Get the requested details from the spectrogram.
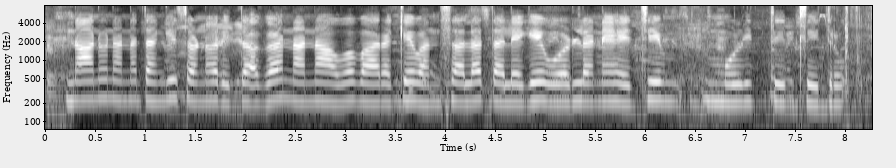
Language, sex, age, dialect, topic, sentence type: Kannada, female, 18-24, Central, agriculture, statement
